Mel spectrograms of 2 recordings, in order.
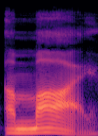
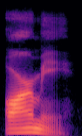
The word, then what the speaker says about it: army: In standard British English, it's more of an amii with that soft vowel. But in American English, that R gets pronounced army.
